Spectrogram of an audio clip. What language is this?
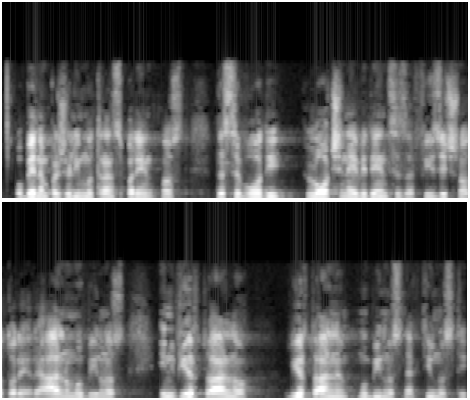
Slovenian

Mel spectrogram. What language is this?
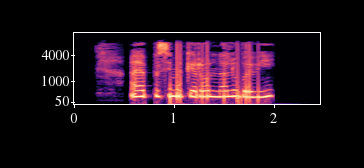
Pashto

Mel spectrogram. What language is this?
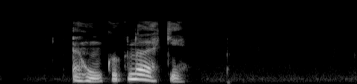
Icelandic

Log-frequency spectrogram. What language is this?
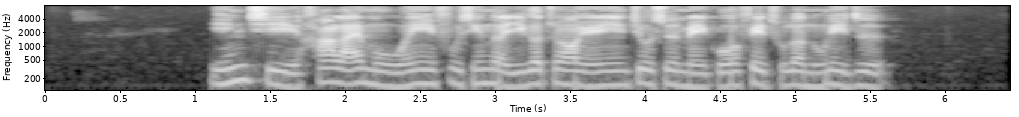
Chinese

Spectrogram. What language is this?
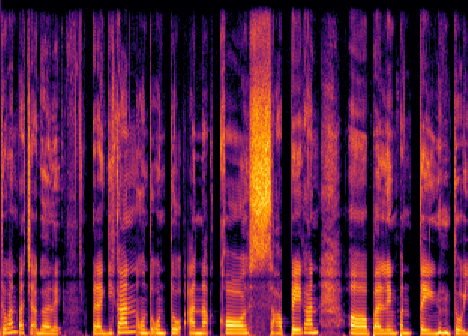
Musi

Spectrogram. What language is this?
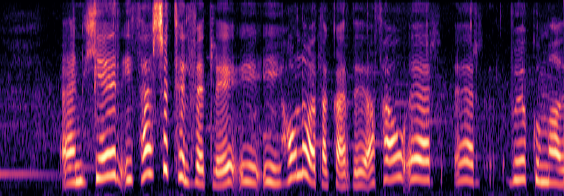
Icelandic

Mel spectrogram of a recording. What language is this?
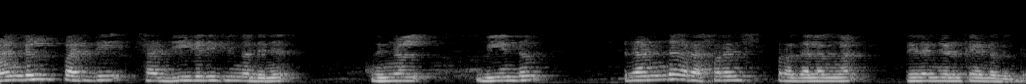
Malayalam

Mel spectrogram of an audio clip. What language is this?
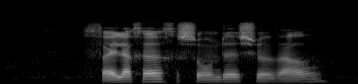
Afrikaans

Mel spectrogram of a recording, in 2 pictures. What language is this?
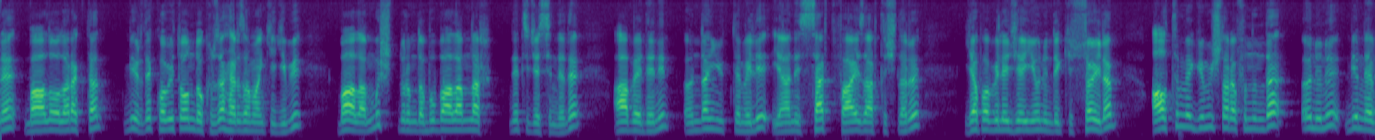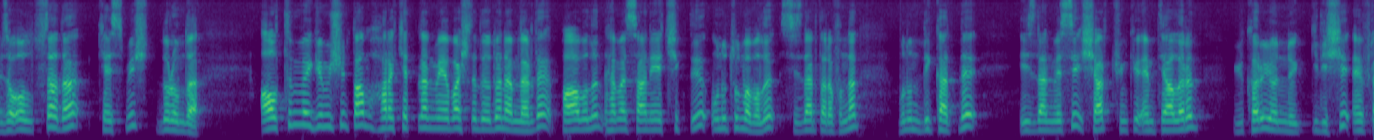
Turkish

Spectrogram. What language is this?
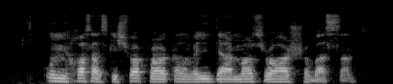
Persian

